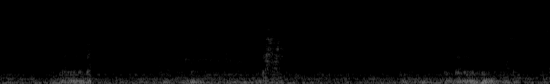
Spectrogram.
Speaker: you guys hear that i am sorry about the snoring dog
